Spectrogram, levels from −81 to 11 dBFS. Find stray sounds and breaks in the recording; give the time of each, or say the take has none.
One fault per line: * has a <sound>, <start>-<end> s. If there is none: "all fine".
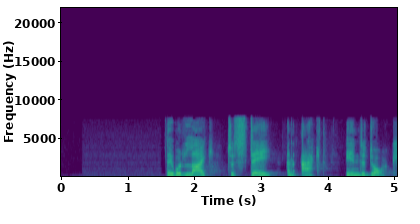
all fine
